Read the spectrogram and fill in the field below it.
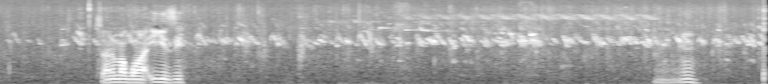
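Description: Chickens in a fowl coop on a Jamaican poultry farm give two loud, close clucking bursts over a constant bed of chirping, while someone speaks briefly.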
